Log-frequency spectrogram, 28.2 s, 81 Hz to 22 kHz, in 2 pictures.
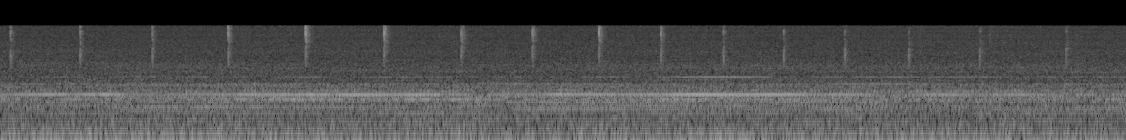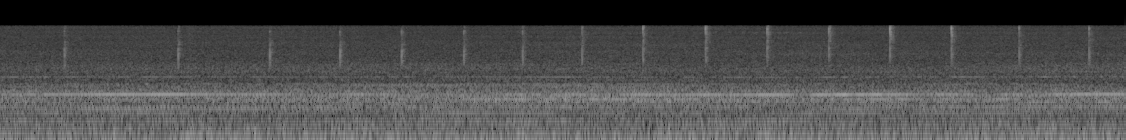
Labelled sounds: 8.6	9.0	vessel noise, 0.93 to 1.1 kHz

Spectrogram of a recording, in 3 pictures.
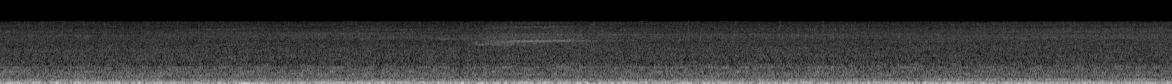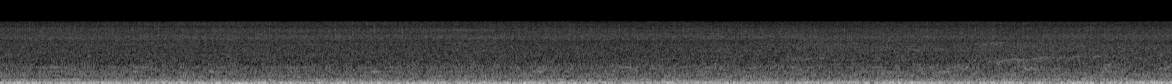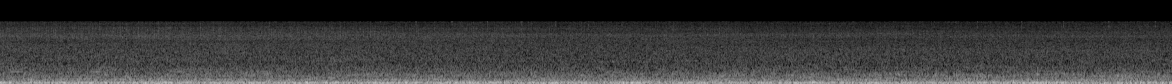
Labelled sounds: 4.6	5.9	killer whale, southern resident, 2.4 to 6.9 kHz

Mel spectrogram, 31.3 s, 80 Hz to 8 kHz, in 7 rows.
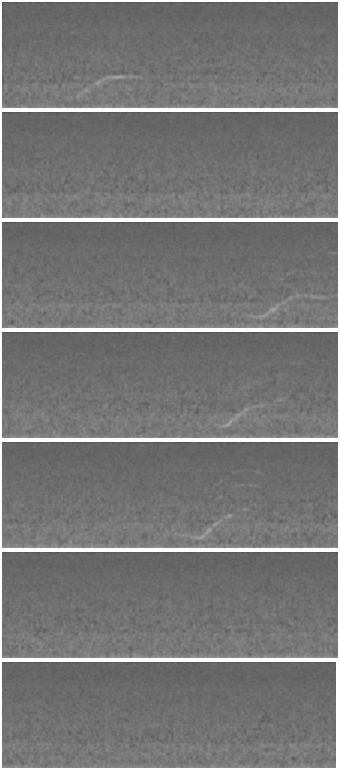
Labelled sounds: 1.2	1.7	humpback whale, 0.80 to 1.0 kHz
16.6	17.2	humpback whale, 0.80 to 1.2 kHz
20.7	21.0	humpback whale, 0.80 to 1.1 kHz

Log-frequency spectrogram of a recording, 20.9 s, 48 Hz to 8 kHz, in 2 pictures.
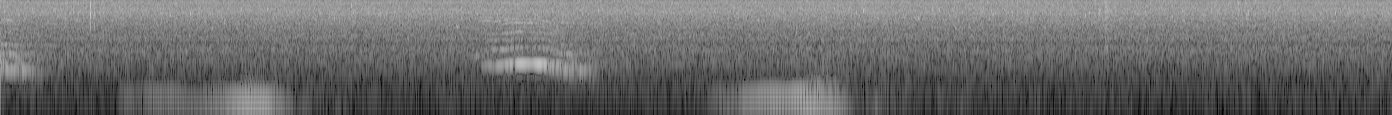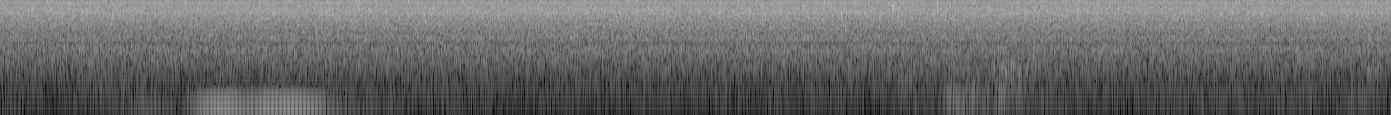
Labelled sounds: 3.6	4.1	humpback whale, 0.84 to 3.4 kHz

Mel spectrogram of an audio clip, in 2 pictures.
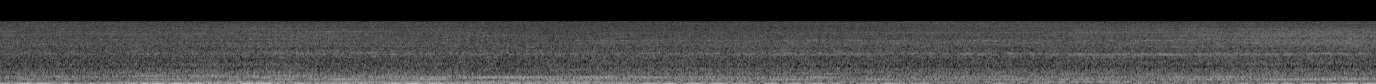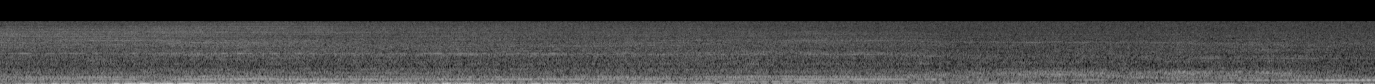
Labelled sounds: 3.0	3.4	vessel noise, 4.5 to 4.7 kHz

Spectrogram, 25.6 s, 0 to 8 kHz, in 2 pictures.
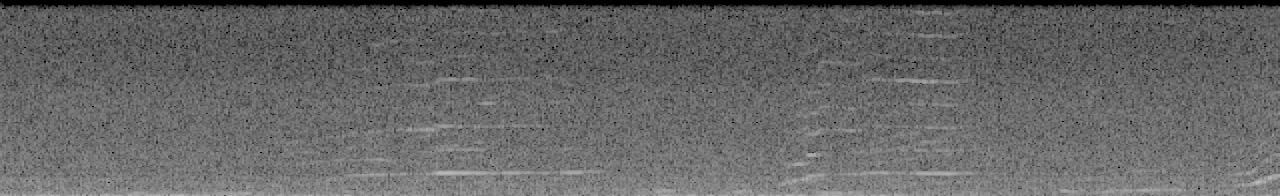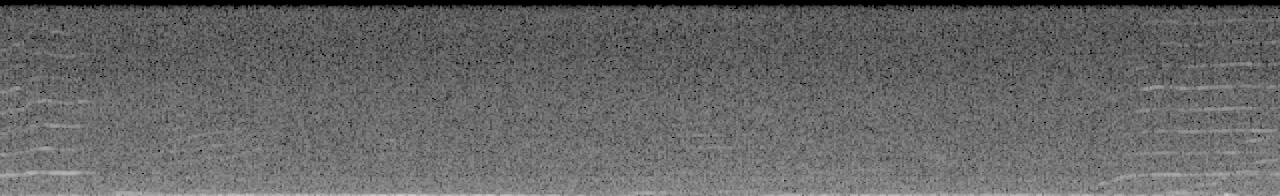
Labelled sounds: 3.4	4.9	humpback whale, 0.80 to 5.6 kHz
5.7	6.1	humpback whale, 0.96 to 1.1 kHz
7.9	9.6	humpback whale, 0.80 to 7.6 kHz
11.3	11.5	humpback whale, 0.99 to 1.1 kHz
12.3	13.7	humpback whale, 0.80 to 6.8 kHz
14.6	15.1	humpback whale, 2.3 to 2.7 kHz
19.9	20.1	humpback whale, 1.95 to 2.02 kHz
24.0	25.5	humpback whale, 0.80 to 6.3 kHz

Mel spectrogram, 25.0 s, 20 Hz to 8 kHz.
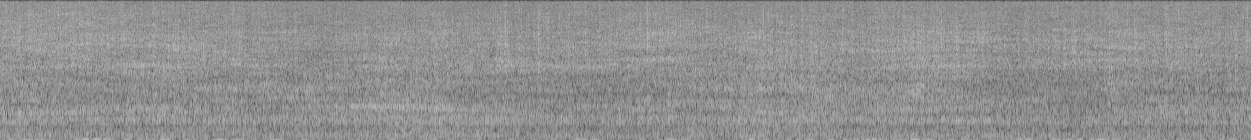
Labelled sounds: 13.2	13.5	vessel noise, 2.2 to 2.3 kHz
22.3	22.6	vessel noise, 2.7 to 2.8 kHz

